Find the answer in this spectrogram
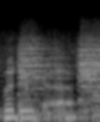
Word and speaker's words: Paducah: Paducah, Paducah, if you wanna, you can rhyme it with bazooka, but you can't poo-poo Paducah. That's another name for paradise.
